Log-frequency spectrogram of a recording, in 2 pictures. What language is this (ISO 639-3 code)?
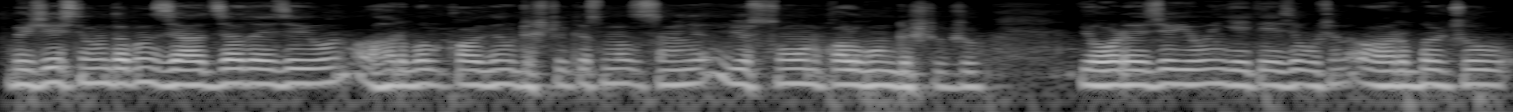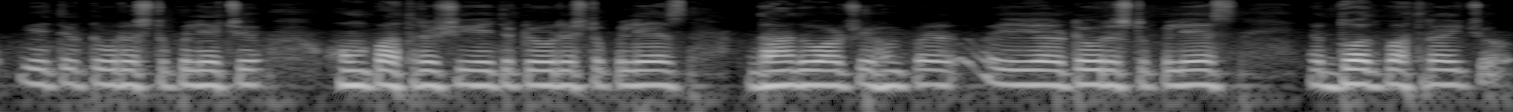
kas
